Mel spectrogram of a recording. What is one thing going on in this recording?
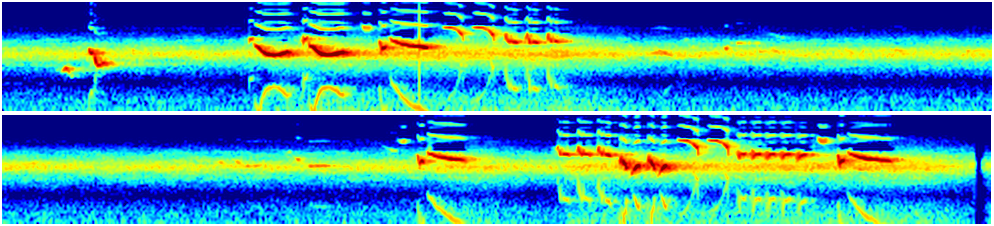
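A small bird sings in short bursts of high, sweet chirps and trills.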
